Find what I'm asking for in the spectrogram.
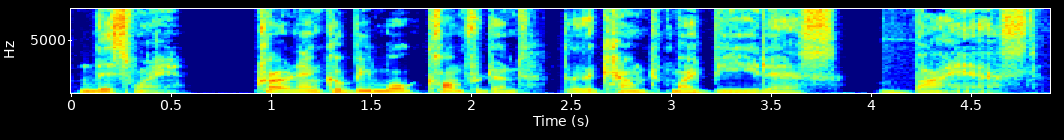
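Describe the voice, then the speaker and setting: A man narrating a scripted story in a dramatic, animated way. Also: lowish voice, a little slow, slightly rough, no echo, faint music behind.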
